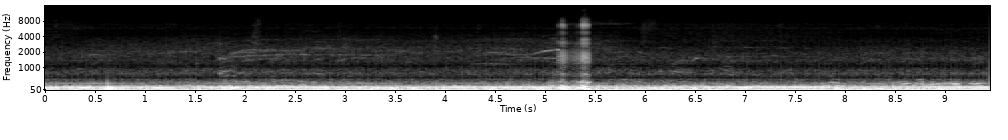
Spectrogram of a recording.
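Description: Steady low mechanical hum heard inside an enclosed Centennial Wheel gondola, with a brief rattling clatter about five seconds in.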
